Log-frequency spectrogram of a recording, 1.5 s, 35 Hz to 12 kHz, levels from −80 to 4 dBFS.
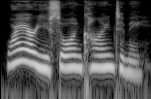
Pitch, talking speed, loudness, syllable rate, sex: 235 Hz, 275 wpm, -16 LUFS, 6.5 syllables/s, female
